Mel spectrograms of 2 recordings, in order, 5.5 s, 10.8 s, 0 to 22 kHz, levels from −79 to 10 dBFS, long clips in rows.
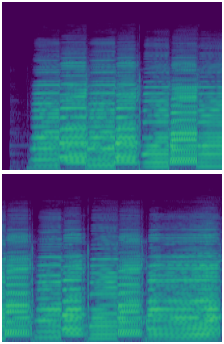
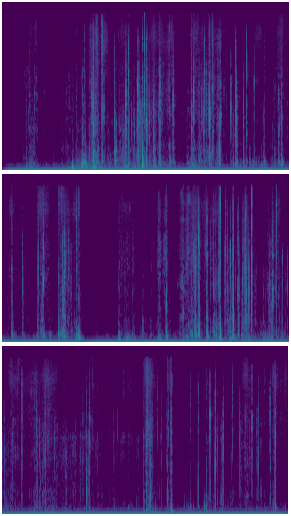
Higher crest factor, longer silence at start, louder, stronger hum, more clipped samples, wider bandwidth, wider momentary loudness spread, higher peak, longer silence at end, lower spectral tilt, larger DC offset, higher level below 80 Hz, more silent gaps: second, 16 dB vs 38 dB; first, 0.35 s vs 0 s; first, -17 LUFS vs -43 LUFS; neither; neither; second, 12.5 kHz vs 17 kHz; second, 4 LU vs 17 LU; first, -2 dBFS vs -8 dBFS; about the same, 0 s vs 0 s; first, -5 dB/octave vs -2.5 dB/octave; second, under 0.1% vs 0.6%; first, -42 dBFS vs -58 dBFS; neither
